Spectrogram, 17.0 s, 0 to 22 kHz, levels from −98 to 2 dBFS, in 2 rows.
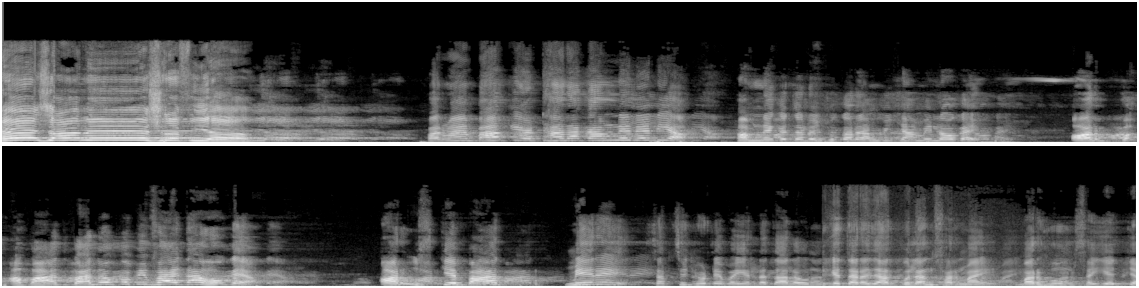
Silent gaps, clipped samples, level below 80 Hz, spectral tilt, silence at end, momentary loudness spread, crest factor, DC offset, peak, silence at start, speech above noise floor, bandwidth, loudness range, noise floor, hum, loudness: none; under 0.1%; -46 dBFS; -2.5 dB/octave; 0 s; 16 LU; 18 dB; under 0.1%; 0 dBFS; 0 s; 30 dB; 16 kHz; 6 LU; -49 dBFS; none; -17 LUFS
